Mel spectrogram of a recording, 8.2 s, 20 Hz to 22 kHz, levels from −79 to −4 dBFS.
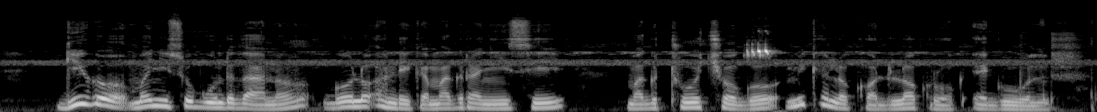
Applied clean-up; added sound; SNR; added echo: none; Cricket; 5 dB; none.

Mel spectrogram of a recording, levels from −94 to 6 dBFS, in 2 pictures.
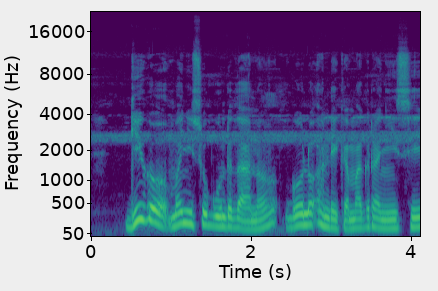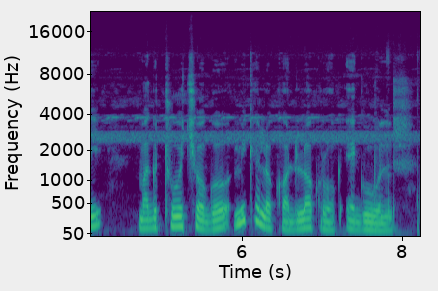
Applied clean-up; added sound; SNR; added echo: none; none; none; none.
